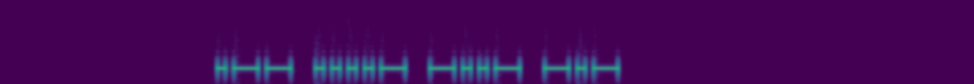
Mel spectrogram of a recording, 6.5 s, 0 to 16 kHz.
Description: Morse code, heard as a keyed tone, about 22 wpm, 700 Hz. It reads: W4XK
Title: USA Call Signs - 4 Characters - Repeated 3x - 22wpm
